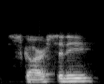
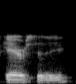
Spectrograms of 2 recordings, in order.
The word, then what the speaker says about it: scarcity: You said scarcity, and we say scarcity. Okay, scare, like even scare.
